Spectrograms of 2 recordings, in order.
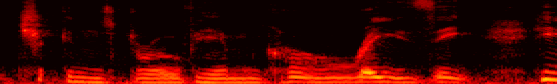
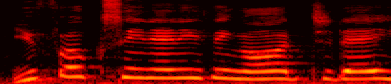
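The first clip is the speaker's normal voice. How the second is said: higher pig voice, a touch louder; lightly voiced pig; 11 semitones higher, 4 dB louder than usual. A narrator's reading. Ernest the pig asks the chickens, lightly voiced. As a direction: ask like a wary pig.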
